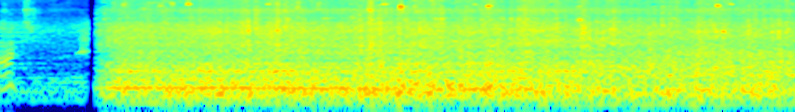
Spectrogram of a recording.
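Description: A truck engine rumbles loudly while driving on a rough road.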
